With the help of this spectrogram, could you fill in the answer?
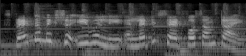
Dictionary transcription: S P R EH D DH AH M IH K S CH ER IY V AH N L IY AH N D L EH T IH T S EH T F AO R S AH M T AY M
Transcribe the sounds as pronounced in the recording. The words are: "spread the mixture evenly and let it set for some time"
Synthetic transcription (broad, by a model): S P R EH D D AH M IH K S CH ER IY V AH N L IY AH N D L EH T IH T S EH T F AO R S AH M T AY M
